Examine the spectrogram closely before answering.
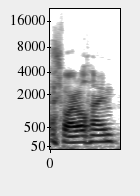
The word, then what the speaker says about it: Svartalfheim: Now that, and the first place they go is Svartalfheim. I can never say that. Svartalheim. There's way too many F's in a word that isn't pronounced with an F.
